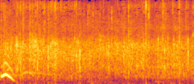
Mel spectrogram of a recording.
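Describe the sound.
Sustained applause from an audience, a dense, steady patter of many hands clapping that fills the whole stretch, with a brief voice trailing off at the very start.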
